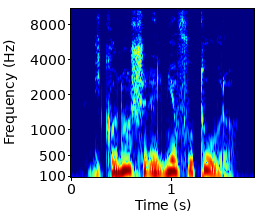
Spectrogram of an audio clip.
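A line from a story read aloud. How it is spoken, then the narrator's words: Whisper. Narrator (Italian): sussurrò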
